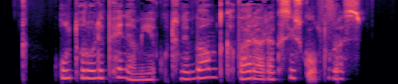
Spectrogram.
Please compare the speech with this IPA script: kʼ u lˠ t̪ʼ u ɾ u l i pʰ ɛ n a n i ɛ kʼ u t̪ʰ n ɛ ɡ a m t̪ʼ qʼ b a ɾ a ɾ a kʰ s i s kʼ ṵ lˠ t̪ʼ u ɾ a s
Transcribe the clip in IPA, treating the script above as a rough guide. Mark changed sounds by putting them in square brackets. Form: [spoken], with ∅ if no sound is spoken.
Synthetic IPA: kʼ u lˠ t̪ʼ u ɾ u l i pʰ ɛ n a [m] i ɛ kʼ u t̪ʰ n ɛ [b] a m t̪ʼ [kʼ] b a ɾ a ɾ a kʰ s i s kʼ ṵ lˠ t̪ʼ u ɾ a s

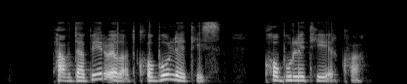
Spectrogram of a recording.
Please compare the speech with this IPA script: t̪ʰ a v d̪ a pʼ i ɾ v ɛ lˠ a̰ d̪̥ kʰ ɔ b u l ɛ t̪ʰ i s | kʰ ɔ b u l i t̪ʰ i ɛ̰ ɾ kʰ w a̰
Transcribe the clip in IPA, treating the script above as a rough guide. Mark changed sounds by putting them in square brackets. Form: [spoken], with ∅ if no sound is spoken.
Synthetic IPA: t̪ʰ a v d̪ a pʼ i ɾ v ɛ lˠ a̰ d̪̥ kʰ ɔ b u l ɛ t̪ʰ i s | kʰ ɔ b u l [ɛ] t̪ʰ i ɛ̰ ɾ kʰ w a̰

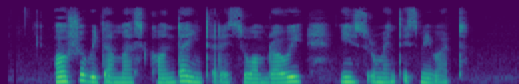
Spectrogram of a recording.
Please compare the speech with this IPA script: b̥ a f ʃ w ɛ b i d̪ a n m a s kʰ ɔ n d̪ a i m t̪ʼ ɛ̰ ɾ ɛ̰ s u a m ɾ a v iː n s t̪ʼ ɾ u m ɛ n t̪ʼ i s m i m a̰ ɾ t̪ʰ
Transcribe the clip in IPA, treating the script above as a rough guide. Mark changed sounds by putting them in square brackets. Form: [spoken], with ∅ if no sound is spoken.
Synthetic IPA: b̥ a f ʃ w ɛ b i d̪ a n m a s kʰ ɔ n d̪ a i [n] t̪ʼ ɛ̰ ɾ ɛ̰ s u a m ɾ a v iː n s t̪ʼ ɾ u m ɛ n t̪ʼ i s m i m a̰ ɾ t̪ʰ

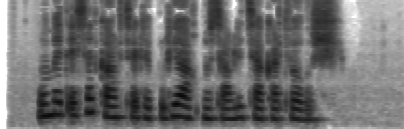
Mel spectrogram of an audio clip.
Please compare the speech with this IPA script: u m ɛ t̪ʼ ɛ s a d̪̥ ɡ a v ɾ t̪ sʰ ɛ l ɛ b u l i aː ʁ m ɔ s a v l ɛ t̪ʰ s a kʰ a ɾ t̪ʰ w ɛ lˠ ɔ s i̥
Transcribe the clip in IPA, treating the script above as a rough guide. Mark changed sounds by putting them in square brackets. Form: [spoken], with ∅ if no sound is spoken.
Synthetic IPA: u m ɛ t̪ʼ ɛ s a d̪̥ ɡ a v ɾ t̪ sʰ ɛ l ɛ b u l i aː ʁ m ɔ s a v l ɛ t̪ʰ s a kʰ a ɾ t̪ʰ w ɛ lˠ ɔ [ʃ] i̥

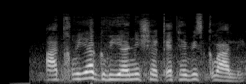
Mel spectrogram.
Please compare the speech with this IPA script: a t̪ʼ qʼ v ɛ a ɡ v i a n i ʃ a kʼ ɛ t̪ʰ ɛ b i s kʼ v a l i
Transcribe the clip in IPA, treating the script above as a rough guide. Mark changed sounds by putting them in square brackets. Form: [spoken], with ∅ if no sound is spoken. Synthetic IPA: a t̪ʼ qʼ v [i] a ɡ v i a n i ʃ [ɛ] kʼ ɛ t̪ʰ ɛ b i s kʼ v a l i

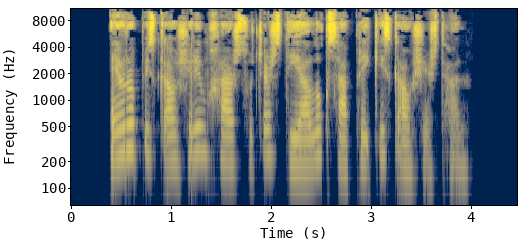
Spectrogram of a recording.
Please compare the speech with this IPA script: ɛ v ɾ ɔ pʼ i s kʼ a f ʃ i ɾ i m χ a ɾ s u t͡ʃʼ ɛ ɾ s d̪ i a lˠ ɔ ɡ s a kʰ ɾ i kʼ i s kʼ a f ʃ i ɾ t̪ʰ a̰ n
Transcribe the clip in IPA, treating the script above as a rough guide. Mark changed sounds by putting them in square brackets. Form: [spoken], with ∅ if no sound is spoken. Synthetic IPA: ɛ v ɾ ɔ pʼ i s kʼ a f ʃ i ɾ i m χ a ɾ s u t͡ʃʼ ɛ ɾ s d̪ i a lˠ ɔ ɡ s a [pʰ] ɾ i kʼ i s kʼ a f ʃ i ɾ t̪ʰ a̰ n

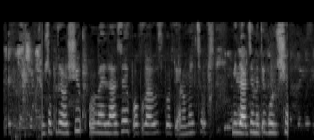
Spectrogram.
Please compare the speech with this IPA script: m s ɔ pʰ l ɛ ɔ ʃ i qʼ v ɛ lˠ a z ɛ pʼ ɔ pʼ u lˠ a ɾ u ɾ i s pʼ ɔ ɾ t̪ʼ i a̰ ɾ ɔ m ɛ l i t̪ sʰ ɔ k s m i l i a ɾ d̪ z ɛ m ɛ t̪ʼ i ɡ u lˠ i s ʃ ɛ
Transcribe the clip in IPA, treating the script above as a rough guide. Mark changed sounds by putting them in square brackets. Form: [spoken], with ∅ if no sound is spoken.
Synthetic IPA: m s ɔ pʰ l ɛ ɔ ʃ i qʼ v ɛ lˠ a z ɛ pʼ ɔ pʼ u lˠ a ɾ u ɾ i s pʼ ɔ ɾ t̪ʼ i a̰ ɾ ɔ m ɛ l i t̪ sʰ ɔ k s m i l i a ɾ d̪ z ɛ m ɛ t̪ʼ i ɡ u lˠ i s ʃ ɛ

